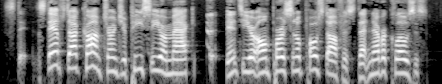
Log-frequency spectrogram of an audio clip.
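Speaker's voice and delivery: hiccuping through speech, a bit high. Reading an ad for Stamps.com while talking through hiccups. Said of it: "I got the hiccups".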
